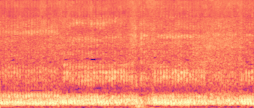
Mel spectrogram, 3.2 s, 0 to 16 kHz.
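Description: An English domestic cat purrs loudly and steadily during an official attempt for the loudest purr by a domestic cat, measured at 54.6 decibels: a continuous rumbling drone with a low, engine-like throb that holds for about three seconds without pause or speech.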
